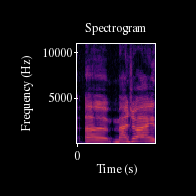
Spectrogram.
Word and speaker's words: Magi: in English you would say Magi. Magi. Yes. But I don't know if there's a difference. In the anime, they pronounce it in Magi. And that makes sense is like, because yeah, that's how just- it's spelled that's just how- yeah. in Romaji.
